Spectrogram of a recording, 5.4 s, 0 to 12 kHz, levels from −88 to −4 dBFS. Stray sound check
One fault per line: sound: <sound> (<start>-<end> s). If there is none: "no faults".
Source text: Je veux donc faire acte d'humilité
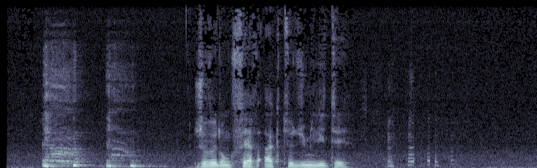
sound: cough (0.4-1.7 s)
sound: laugh (3.6-4.6 s)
